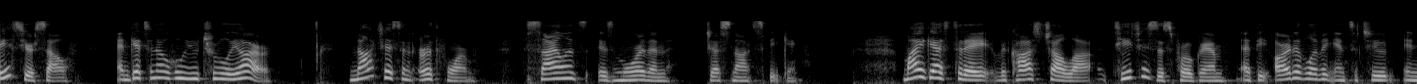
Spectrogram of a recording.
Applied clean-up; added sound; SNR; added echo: none; none; none; none.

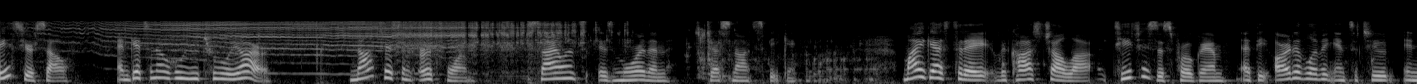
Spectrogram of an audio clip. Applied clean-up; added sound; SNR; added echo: none; Drip / Sink (filling or washing); 14 dB; none.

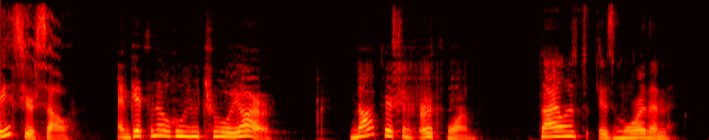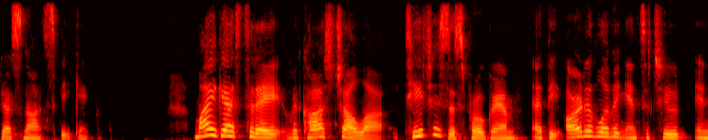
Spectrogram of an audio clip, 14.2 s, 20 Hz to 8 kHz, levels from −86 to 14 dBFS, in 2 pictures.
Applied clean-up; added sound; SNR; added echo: neural mask model DeepFilterNet 3.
